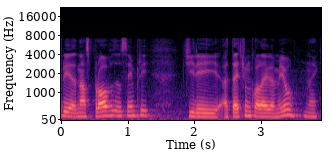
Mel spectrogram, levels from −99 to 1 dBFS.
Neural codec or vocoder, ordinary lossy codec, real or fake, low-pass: none; none; real; 7.2 kHz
